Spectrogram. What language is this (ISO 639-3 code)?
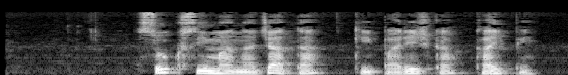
qup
